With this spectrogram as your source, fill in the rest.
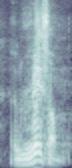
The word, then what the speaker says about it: rhythm: And this is with a Y. One of the few words that has no vowels, you know. But why X is a vowel here? Yeah? It's a short I actually.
